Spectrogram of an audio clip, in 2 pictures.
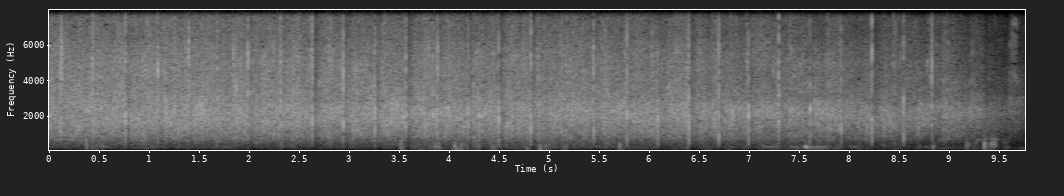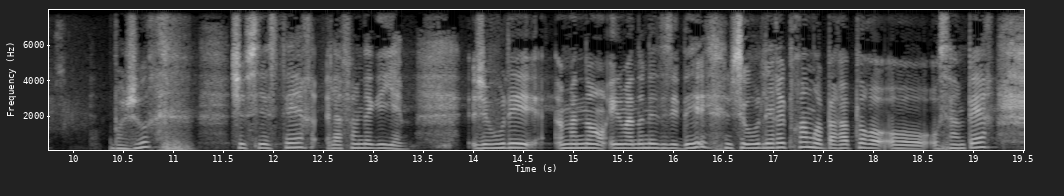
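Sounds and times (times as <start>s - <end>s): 
audience applause: 0.0s - 10.1s
speech: 10.5s - 19.5s.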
